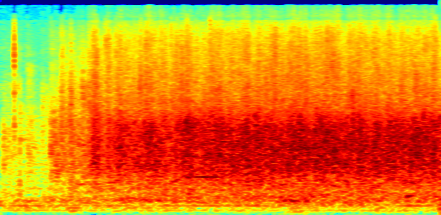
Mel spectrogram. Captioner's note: applause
